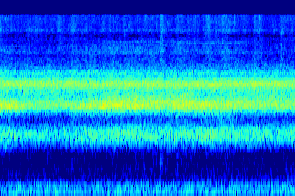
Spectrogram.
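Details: Frogs calling en masse during rain: a continuous wall of high, overlapping trills with steady low rain rumble underneath.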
